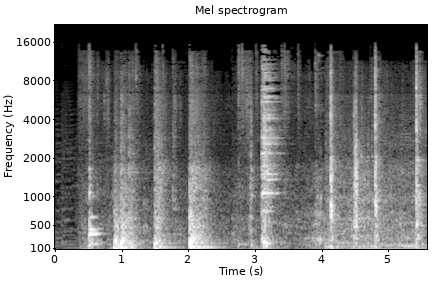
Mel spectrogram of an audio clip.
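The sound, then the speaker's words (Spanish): The first heavy wooden posts and planks of the Pamplona bull-run (encierro) fencing being installed in Pamplona on a rainy morning: a series of sharp knocks and hollow thuds, some like hammer blows, arriving at an irregular pace over a low steady rumble. “Es la colocación de los primeros postes y tablones del encierro de Pamplona, ese entramado de miles de piezas de madera que conforma el recorrido del encierro desde los corralillos del gas en la Rochapea hasta que finaliza en la Plaza de Toros.”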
